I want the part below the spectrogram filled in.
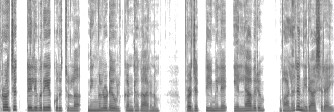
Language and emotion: Malayalam, sad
